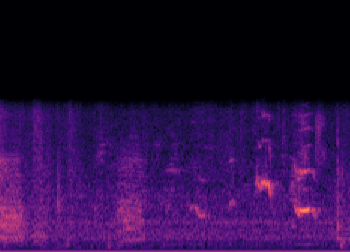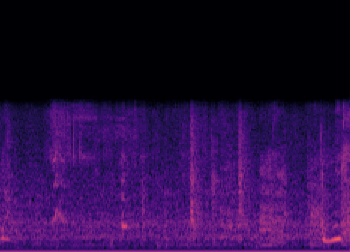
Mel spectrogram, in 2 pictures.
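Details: Four-week-old English Mastiff puppies, kennel-trained and kept in crates at home, give scattered soft whimpers and short high yips, a few thin squeaks standing out mid-clip over a steady background of music.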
